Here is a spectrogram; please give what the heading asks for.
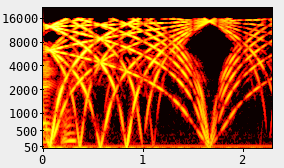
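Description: A blaring cell phone alarm: loud, rapidly repeating electronic tones that swoop up and down in pitch, about ten warbling pulses in quick succession with no voices.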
